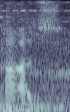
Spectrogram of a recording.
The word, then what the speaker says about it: Oz: fnatic Oz thank you I think we should say Oz and that's how we uh pronounce it but uh they're having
